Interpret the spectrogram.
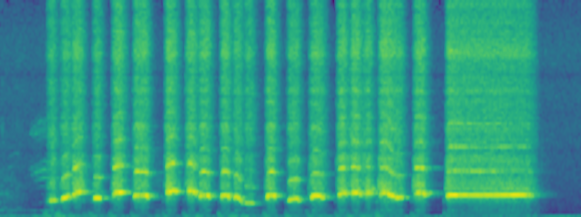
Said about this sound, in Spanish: Y lo que hicieron a continuación fue el silbido del escuadrón de ayudadores.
